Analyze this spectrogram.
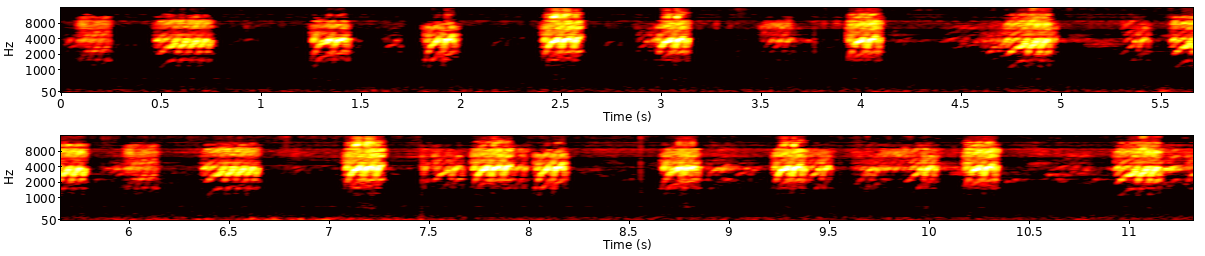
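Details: High, rasping swiftlet chirps delivered as short separate bursts roughly every half second, several carrying a thin sharp metallic note, over a quiet background.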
